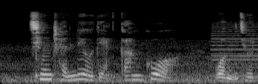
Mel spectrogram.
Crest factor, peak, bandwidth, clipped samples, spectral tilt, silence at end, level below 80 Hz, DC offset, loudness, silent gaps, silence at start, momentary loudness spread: 20 dB; -4 dBFS; 13 kHz; under 0.1%; -2.5 dB/octave; 0 s; -54 dBFS; under 0.1%; -23 LUFS; none; 0 s; 14 LU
